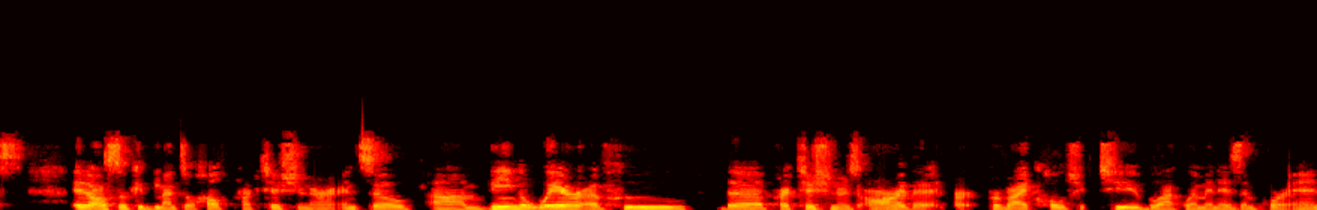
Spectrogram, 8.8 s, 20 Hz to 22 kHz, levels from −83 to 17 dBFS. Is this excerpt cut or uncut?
cut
